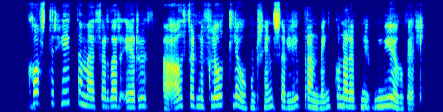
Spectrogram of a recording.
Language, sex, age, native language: Icelandic, female, 40-49, Icelandic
